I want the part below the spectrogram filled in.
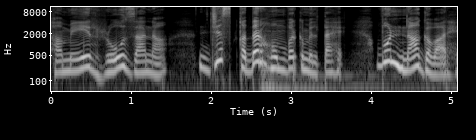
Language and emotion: Urdu, disgusted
